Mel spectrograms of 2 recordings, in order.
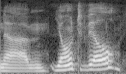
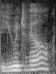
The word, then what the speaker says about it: Yountville: one in New Orleans and one in Yountville. That's how you pronounce it, Yountville.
